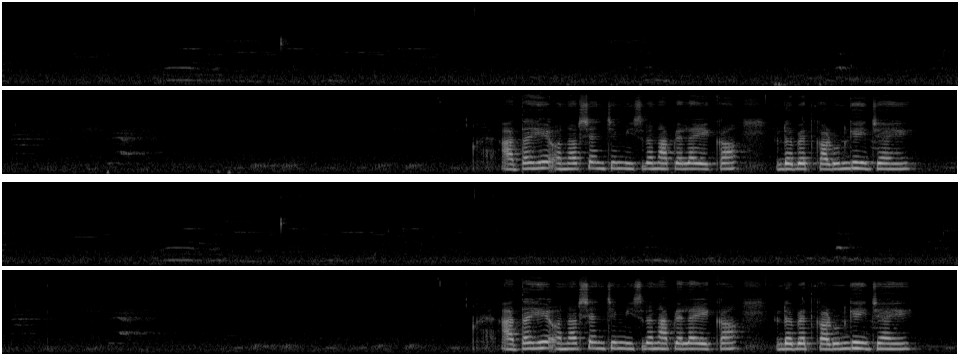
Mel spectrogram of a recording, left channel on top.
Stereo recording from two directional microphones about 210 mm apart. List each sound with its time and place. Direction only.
14.3 s a woman's voice: 10° right (ahead or behind)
